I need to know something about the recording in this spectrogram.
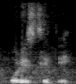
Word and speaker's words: পরিস্থিতি: ও রিস থি তে, পরিস্থিতি, এ হচ্ছে উচ্চারণ।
